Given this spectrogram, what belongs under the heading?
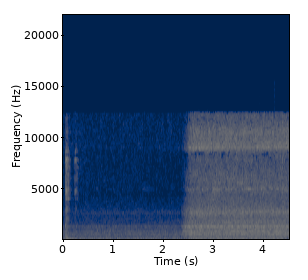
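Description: An MTK-64 train rolls past in the Boston–Providence train simulator game, with an SD70ACE locomotive nearby. A steady rail rumble swells suddenly louder and fuller about halfway through, then holds close and constant.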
